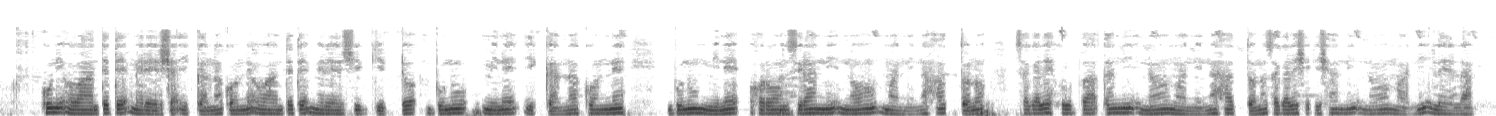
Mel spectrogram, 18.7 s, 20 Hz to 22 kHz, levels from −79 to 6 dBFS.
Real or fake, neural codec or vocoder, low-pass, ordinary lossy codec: real; none; 19.8 kHz; AAC, 24 kbps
